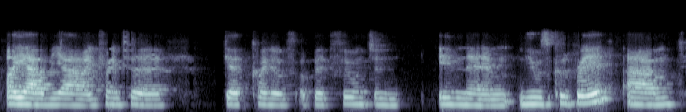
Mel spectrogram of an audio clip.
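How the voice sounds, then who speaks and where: A young Irish woman, a music PhD student, answers interview questions casually as a guest. Her mid-range voice is flat-toned and slow, soft-spoken with frequent ums and light laughs. The remote audio sounds roomy and dull.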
